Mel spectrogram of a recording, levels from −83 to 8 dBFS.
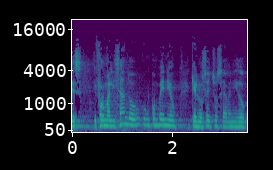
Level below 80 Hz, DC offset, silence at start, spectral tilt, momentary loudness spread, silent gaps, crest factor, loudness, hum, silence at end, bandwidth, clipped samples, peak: -64 dBFS; under 0.1%; 0 s; -5 dB/octave; 5 LU; none; 20 dB; -33 LUFS; none; 0 s; 13 kHz; under 0.1%; -14 dBFS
